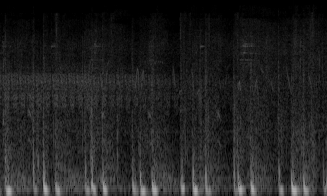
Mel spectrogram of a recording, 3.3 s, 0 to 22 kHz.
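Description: Zebra hooves clip-clop steadily in Red Dead Redemption 2, a quick rhythmic run of close, punchy hoofbeats on hard ground with no talk over them.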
